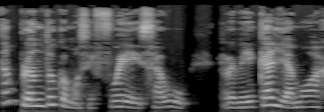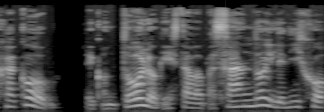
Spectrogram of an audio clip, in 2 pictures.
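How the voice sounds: In this clip, a natural reading voice is heard with a quiet background.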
